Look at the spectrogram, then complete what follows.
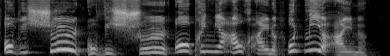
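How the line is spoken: Many voices calling. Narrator (German): rief es von allen Seiten

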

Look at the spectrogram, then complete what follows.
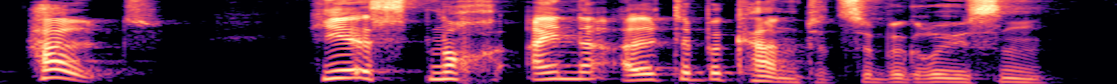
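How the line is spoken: Uncle calling out. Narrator (German): rief der Onkel

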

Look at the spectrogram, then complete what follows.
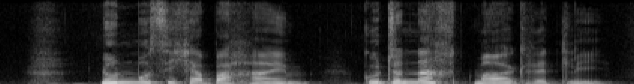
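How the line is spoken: Sudden call. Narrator (German): rief er plötzlich

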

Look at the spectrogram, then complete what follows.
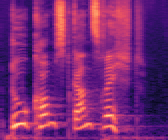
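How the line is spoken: Calling out. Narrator (German): rief sie ihm zu

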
